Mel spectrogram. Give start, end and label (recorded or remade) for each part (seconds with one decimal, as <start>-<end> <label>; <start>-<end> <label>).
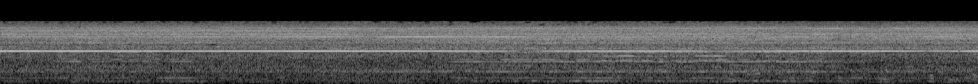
0.0-8.1 recorded; 8.1-8.8 remade; 8.8-9.8 recorded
